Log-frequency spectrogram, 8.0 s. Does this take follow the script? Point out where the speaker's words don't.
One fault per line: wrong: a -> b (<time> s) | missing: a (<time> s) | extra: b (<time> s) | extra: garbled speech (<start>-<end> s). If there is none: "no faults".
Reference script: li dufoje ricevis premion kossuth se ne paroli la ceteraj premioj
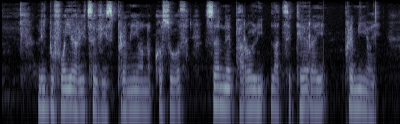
no faults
